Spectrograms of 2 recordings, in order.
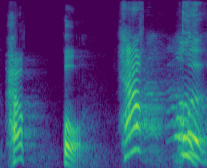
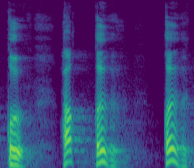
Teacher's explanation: میں ہا حلق کے درمیان والے حصے سے ادا ہوتا ہے قاف حرف مستعلیہ میں سے ہے موٹا ادا کریں گے حرف قلقلہ میں سے بھی ہے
